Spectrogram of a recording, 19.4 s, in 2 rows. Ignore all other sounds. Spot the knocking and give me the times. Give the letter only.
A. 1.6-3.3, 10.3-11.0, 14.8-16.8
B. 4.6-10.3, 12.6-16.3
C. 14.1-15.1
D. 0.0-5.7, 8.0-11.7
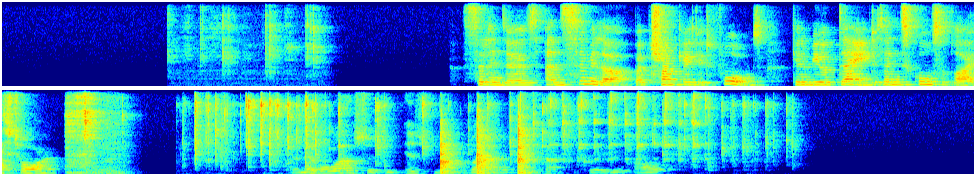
C.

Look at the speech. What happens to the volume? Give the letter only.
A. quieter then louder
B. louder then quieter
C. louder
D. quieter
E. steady
D.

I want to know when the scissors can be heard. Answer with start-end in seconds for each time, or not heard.
1.6-3.3, 10.3-11.0, 14.8-16.8.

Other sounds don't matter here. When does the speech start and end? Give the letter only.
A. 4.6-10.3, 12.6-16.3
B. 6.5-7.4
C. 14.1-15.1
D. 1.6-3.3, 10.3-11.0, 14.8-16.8
A.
